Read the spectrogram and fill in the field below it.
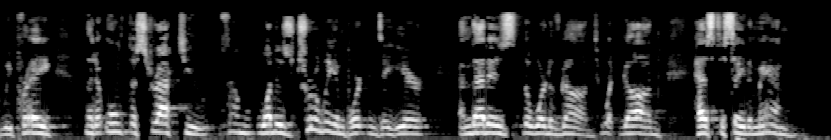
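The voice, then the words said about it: Hoarse, rough voice. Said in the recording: “As you can hear, I'm still laboring under laryngitis ... you'll have to contend with a little roughness”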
